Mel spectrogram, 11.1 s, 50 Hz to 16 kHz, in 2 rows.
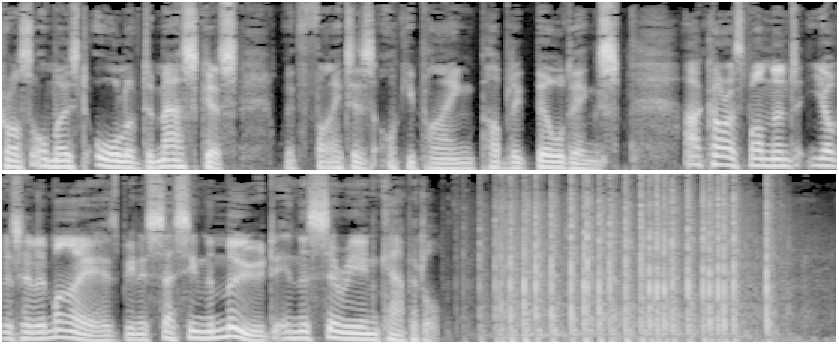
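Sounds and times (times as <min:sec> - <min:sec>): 
speech: 0:00.0 - 0:09.0
celebratory automatic gunfire in a central square of Damascus: 0:08.6 - 0:11.1.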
